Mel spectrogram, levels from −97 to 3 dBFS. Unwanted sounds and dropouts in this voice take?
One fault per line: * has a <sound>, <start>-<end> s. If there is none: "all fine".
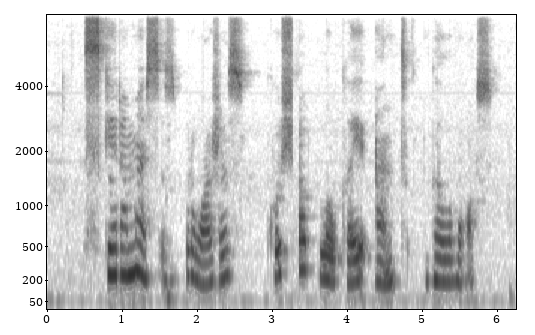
* has a dropout, 3.3-3.4 s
